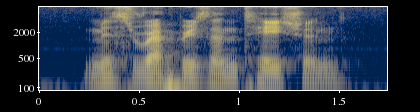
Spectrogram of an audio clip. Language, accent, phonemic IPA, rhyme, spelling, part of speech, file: English, US, /mɪsˌɹɛpɹɪzɛnˈteɪʃən/, -eɪʃən, misrepresentation, noun, En-us-misrepresentation.ogg
- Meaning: Erroneous or false representation; an unfair or dishonest account or exposition; a false statement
